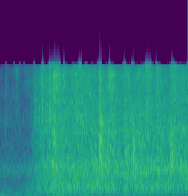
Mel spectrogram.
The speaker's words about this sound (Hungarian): Lassít az egyes villamos a Fiumei úton a Salgótarjáni utcánál. Az új szabályok szerint mehetne gyorsabban, de akkor szinte biztos, hogy kisiklana. A sínpálya megsüllyedt, és lenyomódik az aszfalt alá.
